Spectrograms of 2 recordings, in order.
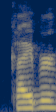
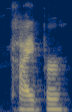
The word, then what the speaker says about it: kyber: I say it wrong Bobby Billy Bob crystals kyber what was I saying Kuiper oh it's kyber yeah yeah but he said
